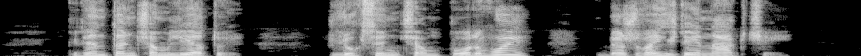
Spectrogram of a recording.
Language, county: Lithuanian, Kaunas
